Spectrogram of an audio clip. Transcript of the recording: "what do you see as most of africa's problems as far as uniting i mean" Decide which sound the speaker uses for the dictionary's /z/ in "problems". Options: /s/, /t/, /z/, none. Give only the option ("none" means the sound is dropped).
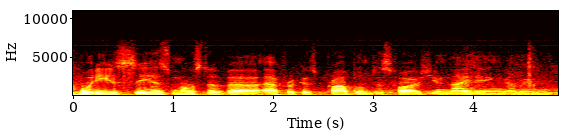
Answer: /z/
